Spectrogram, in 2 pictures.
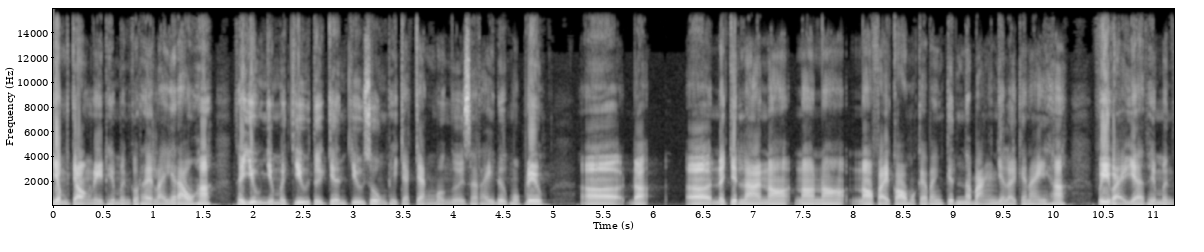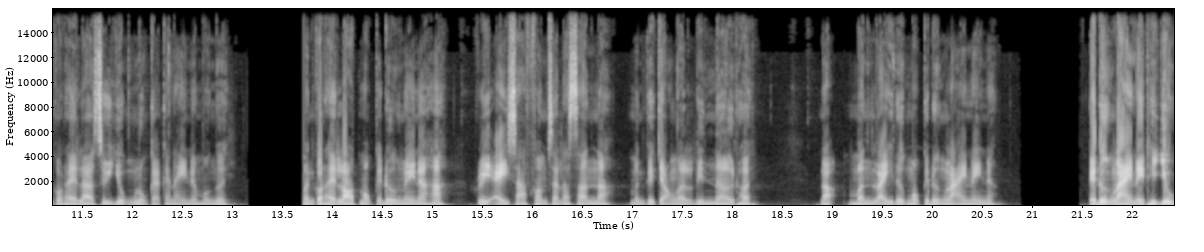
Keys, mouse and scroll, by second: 1.1 middle click, 4.7-5.0 scroll up 1, 5.0 middle click, 10.3 scroll down 1, 10.6 alt+scroll up 1, 11.3-11.6 scroll up 1, 11.6 click, 11.9 F4, 12.4 alt+middle click, 12.9-13.5 scroll up 2, 13.5-16.2 drag, 19.6-20.9 scroll down 1, 20.9 click.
